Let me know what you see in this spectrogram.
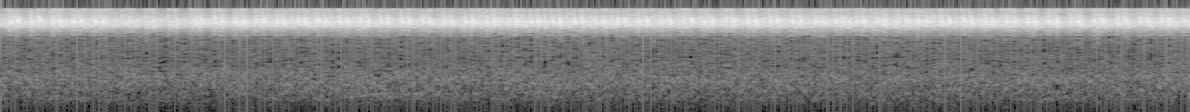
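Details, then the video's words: After dark, insects sustain a piercing, evenly throbbing high drone for the whole moment, rapid pulses blending into one continuous shimmer, with nothing else clearly heard. "night insect sounds"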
